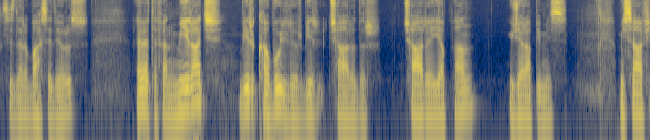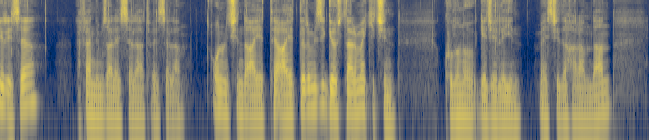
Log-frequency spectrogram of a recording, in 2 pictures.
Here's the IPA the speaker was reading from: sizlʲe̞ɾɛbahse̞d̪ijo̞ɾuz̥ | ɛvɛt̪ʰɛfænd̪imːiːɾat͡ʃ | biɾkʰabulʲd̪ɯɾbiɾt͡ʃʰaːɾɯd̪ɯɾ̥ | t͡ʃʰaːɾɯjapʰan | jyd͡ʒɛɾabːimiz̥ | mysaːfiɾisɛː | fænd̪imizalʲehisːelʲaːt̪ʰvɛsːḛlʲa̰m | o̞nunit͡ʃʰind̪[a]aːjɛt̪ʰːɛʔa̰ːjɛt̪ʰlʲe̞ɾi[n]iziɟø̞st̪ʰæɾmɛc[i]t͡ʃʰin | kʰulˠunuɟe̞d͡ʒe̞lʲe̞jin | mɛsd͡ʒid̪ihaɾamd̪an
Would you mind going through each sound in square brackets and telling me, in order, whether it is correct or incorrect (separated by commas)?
incorrect, incorrect, correct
